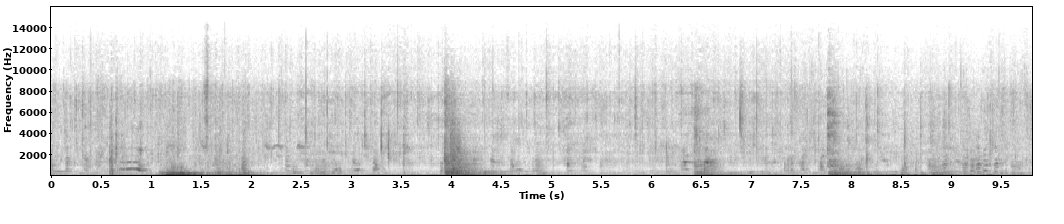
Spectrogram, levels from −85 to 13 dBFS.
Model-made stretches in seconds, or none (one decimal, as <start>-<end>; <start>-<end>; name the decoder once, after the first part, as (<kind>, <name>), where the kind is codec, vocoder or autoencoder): 2.4-7.4 (codec, SNAC); 8.3-8.8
